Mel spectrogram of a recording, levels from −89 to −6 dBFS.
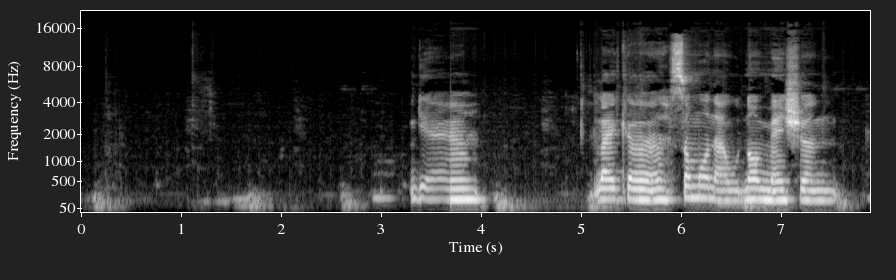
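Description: A speech recording in which the microphone volume is stepped up three times: by about 10 dB at 3.69 s, about 4 dB at 6.6 s and about 3 dB at 7.62 s. Each jump is instantaneous, and the background noise rises with the voice, pointing to the call software raising the device's input volume rather than the talker moving closer. A smooth automatic gain ramp would instead change the level gradually, not in sudden steps.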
